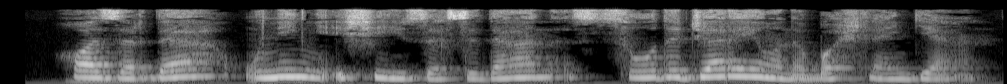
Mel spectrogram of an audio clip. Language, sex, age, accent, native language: Uzbek, female, 12-17, Farg'ona, Uzbek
